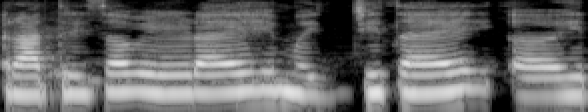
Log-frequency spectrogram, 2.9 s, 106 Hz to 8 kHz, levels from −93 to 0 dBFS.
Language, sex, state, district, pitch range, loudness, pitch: Marathi, female, Maharashtra, Nagpur, 215-235 Hz, -21 LUFS, 225 Hz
